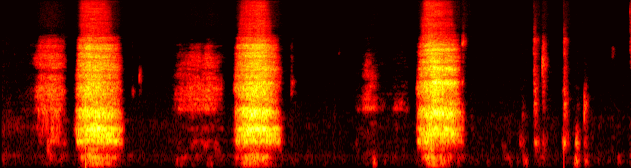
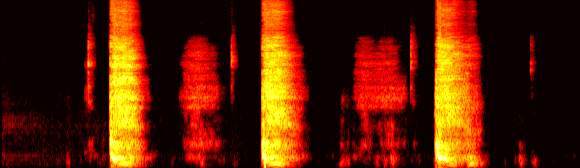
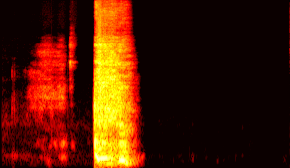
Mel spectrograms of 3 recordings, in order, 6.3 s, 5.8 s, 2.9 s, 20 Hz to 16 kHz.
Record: {
  "exhalation_length": "6.3 s",
  "exhalation_amplitude": 26234,
  "exhalation_signal_mean_std_ratio": 0.35,
  "three_cough_length": "5.8 s",
  "three_cough_amplitude": 32425,
  "three_cough_signal_mean_std_ratio": 0.3,
  "cough_length": "2.9 s",
  "cough_amplitude": 32768,
  "cough_signal_mean_std_ratio": 0.29,
  "survey_phase": "alpha (2021-03-01 to 2021-08-12)",
  "age": "45-64",
  "gender": "Male",
  "wearing_mask": "No",
  "symptom_none": true,
  "smoker_status": "Ex-smoker",
  "respiratory_condition_asthma": false,
  "respiratory_condition_other": false,
  "recruitment_source": "REACT",
  "submission_delay": "2 days",
  "covid_test_result": "Negative",
  "covid_test_method": "RT-qPCR"
}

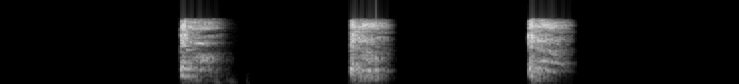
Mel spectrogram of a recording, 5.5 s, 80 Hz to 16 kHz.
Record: {
  "three_cough_length": "5.5 s",
  "three_cough_amplitude": 32062,
  "three_cough_signal_mean_std_ratio": 0.28,
  "survey_phase": "beta (2021-08-13 to 2022-03-07)",
  "age": "45-64",
  "gender": "Female",
  "wearing_mask": "No",
  "symptom_none": true,
  "smoker_status": "Ex-smoker",
  "respiratory_condition_asthma": false,
  "respiratory_condition_other": false,
  "recruitment_source": "REACT",
  "submission_delay": "3 days",
  "covid_test_result": "Negative",
  "covid_test_method": "RT-qPCR",
  "influenza_a_test_result": "Negative",
  "influenza_b_test_result": "Negative"
}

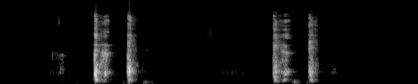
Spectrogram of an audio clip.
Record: {
  "cough_length": "4.2 s",
  "cough_amplitude": 32768,
  "cough_signal_mean_std_ratio": 0.2,
  "survey_phase": "beta (2021-08-13 to 2022-03-07)",
  "age": "18-44",
  "gender": "Male",
  "wearing_mask": "No",
  "symptom_runny_or_blocked_nose": true,
  "symptom_sore_throat": true,
  "symptom_fatigue": true,
  "symptom_headache": true,
  "symptom_other": true,
  "smoker_status": "Never smoked",
  "respiratory_condition_asthma": true,
  "respiratory_condition_other": false,
  "recruitment_source": "Test and Trace",
  "submission_delay": "1 day",
  "covid_test_result": "Positive",
  "covid_test_method": "RT-qPCR"
}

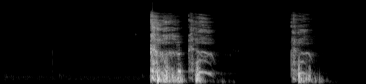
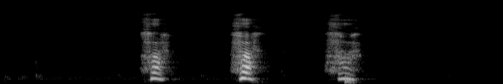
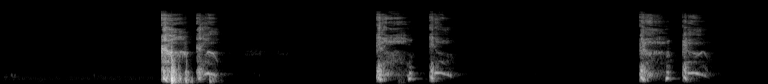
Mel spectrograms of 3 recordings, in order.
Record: {
  "cough_length": "3.7 s",
  "cough_amplitude": 32767,
  "cough_signal_mean_std_ratio": 0.3,
  "exhalation_length": "5.0 s",
  "exhalation_amplitude": 26317,
  "exhalation_signal_mean_std_ratio": 0.24,
  "three_cough_length": "7.7 s",
  "three_cough_amplitude": 32768,
  "three_cough_signal_mean_std_ratio": 0.24,
  "survey_phase": "beta (2021-08-13 to 2022-03-07)",
  "age": "45-64",
  "gender": "Female",
  "wearing_mask": "No",
  "symptom_none": true,
  "smoker_status": "Never smoked",
  "respiratory_condition_asthma": false,
  "respiratory_condition_other": false,
  "recruitment_source": "REACT",
  "submission_delay": "1 day",
  "covid_test_result": "Negative",
  "covid_test_method": "RT-qPCR",
  "influenza_a_test_result": "Negative",
  "influenza_b_test_result": "Negative"
}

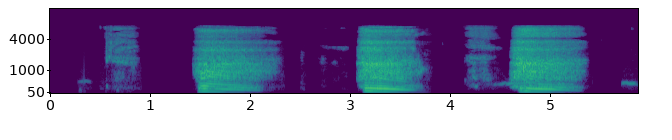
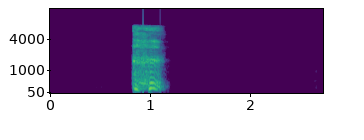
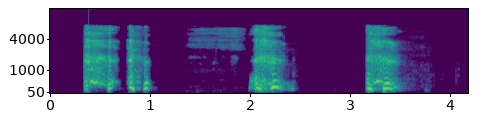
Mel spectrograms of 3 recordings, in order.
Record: {
  "exhalation_length": "5.9 s",
  "exhalation_amplitude": 26839,
  "exhalation_signal_mean_std_ratio": 0.47,
  "cough_length": "2.7 s",
  "cough_amplitude": 30090,
  "cough_signal_mean_std_ratio": 0.25,
  "three_cough_length": "4.2 s",
  "three_cough_amplitude": 32767,
  "three_cough_signal_mean_std_ratio": 0.42,
  "survey_phase": "alpha (2021-03-01 to 2021-08-12)",
  "age": "45-64",
  "gender": "Male",
  "wearing_mask": "No",
  "symptom_none": true,
  "smoker_status": "Ex-smoker",
  "respiratory_condition_asthma": false,
  "respiratory_condition_other": true,
  "recruitment_source": "REACT",
  "submission_delay": "3 days",
  "covid_test_result": "Negative",
  "covid_test_method": "RT-qPCR"
}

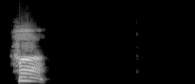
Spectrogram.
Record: {
  "exhalation_length": "2.0 s",
  "exhalation_amplitude": 32768,
  "exhalation_signal_mean_std_ratio": 0.29,
  "survey_phase": "beta (2021-08-13 to 2022-03-07)",
  "age": "18-44",
  "gender": "Male",
  "wearing_mask": "No",
  "symptom_none": true,
  "smoker_status": "Ex-smoker",
  "respiratory_condition_asthma": false,
  "respiratory_condition_other": false,
  "recruitment_source": "REACT",
  "submission_delay": "3 days",
  "covid_test_result": "Negative",
  "covid_test_method": "RT-qPCR",
  "influenza_a_test_result": "Negative",
  "influenza_b_test_result": "Negative"
}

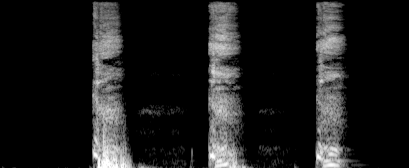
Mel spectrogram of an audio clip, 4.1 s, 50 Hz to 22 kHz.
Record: {
  "three_cough_length": "4.1 s",
  "three_cough_amplitude": 30619,
  "three_cough_signal_mean_std_ratio": 0.37,
  "survey_phase": "beta (2021-08-13 to 2022-03-07)",
  "age": "18-44",
  "gender": "Female",
  "wearing_mask": "Yes",
  "symptom_cough_any": true,
  "symptom_runny_or_blocked_nose": true,
  "symptom_sore_throat": true,
  "symptom_fatigue": true,
  "symptom_headache": true,
  "symptom_change_to_sense_of_smell_or_taste": true,
  "symptom_loss_of_taste": true,
  "symptom_onset": "6 days",
  "smoker_status": "Never smoked",
  "respiratory_condition_asthma": false,
  "respiratory_condition_other": false,
  "recruitment_source": "Test and Trace",
  "submission_delay": "1 day",
  "covid_test_result": "Positive",
  "covid_test_method": "RT-qPCR"
}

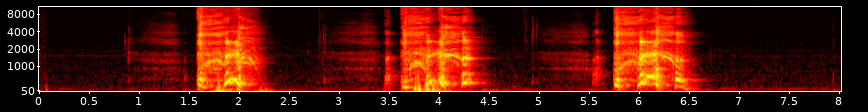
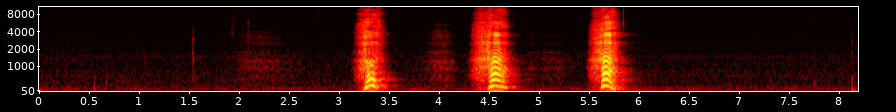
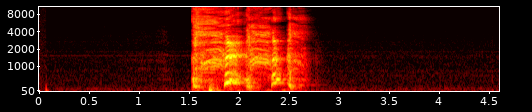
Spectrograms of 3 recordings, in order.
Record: {
  "three_cough_length": "8.0 s",
  "three_cough_amplitude": 12826,
  "three_cough_signal_mean_std_ratio": 0.38,
  "exhalation_length": "8.2 s",
  "exhalation_amplitude": 12592,
  "exhalation_signal_mean_std_ratio": 0.2,
  "cough_length": "4.6 s",
  "cough_amplitude": 13972,
  "cough_signal_mean_std_ratio": 0.32,
  "survey_phase": "beta (2021-08-13 to 2022-03-07)",
  "age": "45-64",
  "gender": "Male",
  "wearing_mask": "No",
  "symptom_none": true,
  "smoker_status": "Never smoked",
  "respiratory_condition_asthma": false,
  "respiratory_condition_other": false,
  "recruitment_source": "REACT",
  "submission_delay": "1 day",
  "covid_test_result": "Negative",
  "covid_test_method": "RT-qPCR",
  "influenza_a_test_result": "Negative",
  "influenza_b_test_result": "Negative"
}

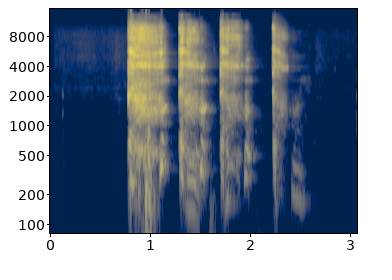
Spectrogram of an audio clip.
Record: {
  "three_cough_length": "3.1 s",
  "three_cough_amplitude": 31652,
  "three_cough_signal_mean_std_ratio": 0.42,
  "survey_phase": "beta (2021-08-13 to 2022-03-07)",
  "age": "18-44",
  "gender": "Female",
  "wearing_mask": "No",
  "symptom_cough_any": true,
  "symptom_new_continuous_cough": true,
  "symptom_runny_or_blocked_nose": true,
  "symptom_shortness_of_breath": true,
  "symptom_sore_throat": true,
  "symptom_fatigue": true,
  "symptom_fever_high_temperature": true,
  "symptom_headache": true,
  "symptom_change_to_sense_of_smell_or_taste": true,
  "symptom_onset": "4 days",
  "smoker_status": "Ex-smoker",
  "respiratory_condition_asthma": false,
  "respiratory_condition_other": false,
  "recruitment_source": "Test and Trace",
  "submission_delay": "1 day",
  "covid_test_result": "Positive",
  "covid_test_method": "RT-qPCR",
  "covid_ct_value": 19.4,
  "covid_ct_gene": "N gene"
}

